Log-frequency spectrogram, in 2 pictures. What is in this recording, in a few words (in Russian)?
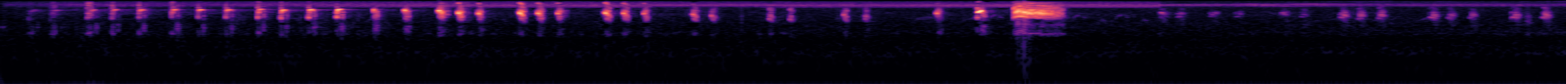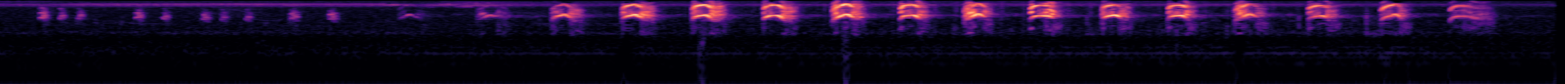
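amerikanskaya yakana jacana spinosa, northern jacana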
